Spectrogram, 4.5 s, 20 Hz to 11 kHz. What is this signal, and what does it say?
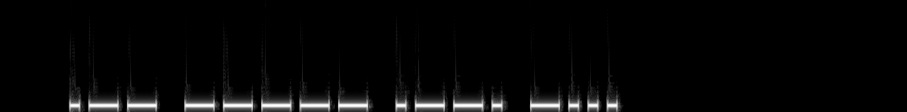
Morse code, heard as a keyed tone, about 25 wpm, 700 Hz. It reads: W0PB
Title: USA Call Signs - 4 Characters - 25wpm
